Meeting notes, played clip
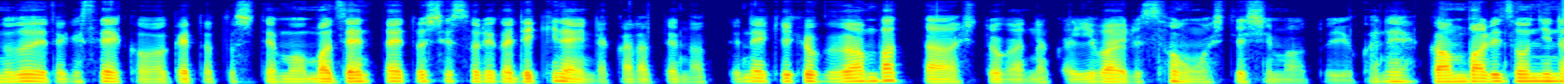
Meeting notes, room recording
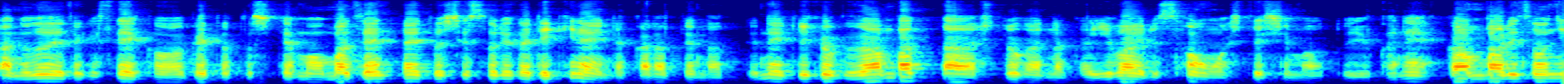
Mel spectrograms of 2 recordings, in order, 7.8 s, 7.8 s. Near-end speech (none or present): none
